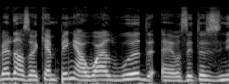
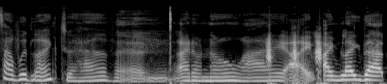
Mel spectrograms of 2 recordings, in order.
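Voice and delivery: low, hesitant English with a fading filler; lower English voice; 5 semitones lower, 3 dB quieter, slower than usual. Shown as a demonstration. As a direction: show how your voice drops in English. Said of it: "c'est ça".

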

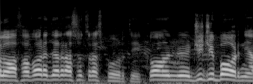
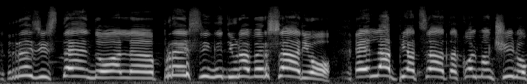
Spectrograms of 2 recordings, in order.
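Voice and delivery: breathless italian goal commentary; 7 semitones higher than usual. Real, not acted. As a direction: shout the goal from the top of your voice. Goal scored.

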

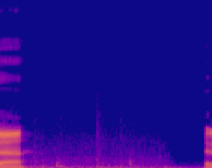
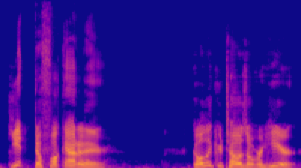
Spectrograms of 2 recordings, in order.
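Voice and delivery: loud, raised-pitch telling-off; exasperated scolding; 9 semitones higher, 9 dB louder than usual. Real, not acted. Shooing the cat away from the game, loud scolding. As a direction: holler at a misbehaving pet.

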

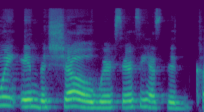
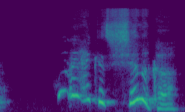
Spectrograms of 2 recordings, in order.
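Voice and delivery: higher, much softer puzzled wonder; puzzled aside; 11 semitones higher, 9 dB quieter than usual. Retold or imitated. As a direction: mutter it confused to yourself. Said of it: "And I was like".

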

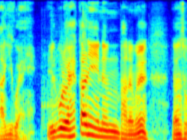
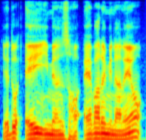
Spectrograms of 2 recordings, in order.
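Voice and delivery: ordinary talk

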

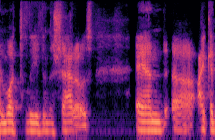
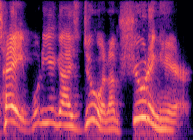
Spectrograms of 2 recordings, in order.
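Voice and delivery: mock yell; 7 semitones higher than usual. Photographer calling to two rangers in the dark, mock yell. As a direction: imitate a guy calling out indignantly. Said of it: "And our guy yells".

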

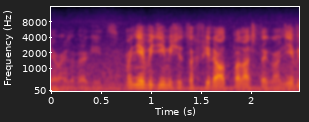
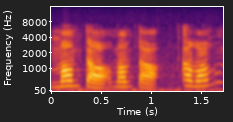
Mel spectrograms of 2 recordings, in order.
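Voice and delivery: loud; 9 semitones higher, 15 dB louder, slower than usual. Real, not acted. Shouting at game partner.

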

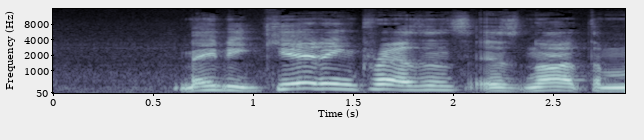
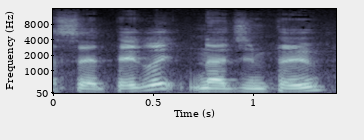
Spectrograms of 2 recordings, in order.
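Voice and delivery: ordinary delivery

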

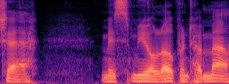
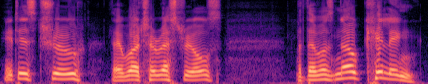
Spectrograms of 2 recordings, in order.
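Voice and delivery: high alien voice, mildly weak; 8 semitones higher, 7 dB louder than usual. A narrator's reading. Fifth confessing they were terrestrials, weakly. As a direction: admit it weakly, up high in pitch. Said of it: "Fifth said weakly".

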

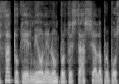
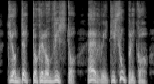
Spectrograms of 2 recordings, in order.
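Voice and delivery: desperate plea; 7 semitones higher than usual. A narrator's reading. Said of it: "esclamò disperata Hermione".

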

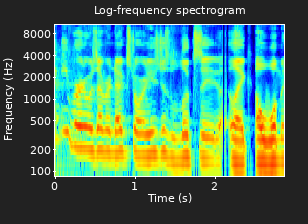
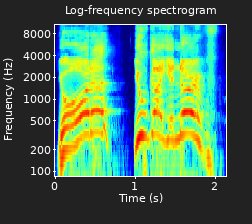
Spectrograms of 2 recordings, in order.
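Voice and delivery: much higher, louder indignant wife; May voice; 6 semitones higher, 4 dB louder than usual. Retold or imitated. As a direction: scold him in a high huffy wife voice. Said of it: "this is my voice for May".

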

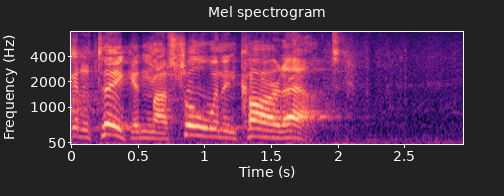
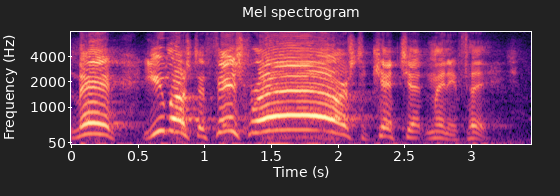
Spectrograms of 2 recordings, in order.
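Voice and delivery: high, loud, slow astonishment; amazed shout; 9 semitones higher, 8 dB louder than usual. Retold or imitated. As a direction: shout in wonder at the catch. Stranger amazed at catch.

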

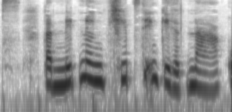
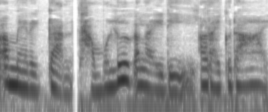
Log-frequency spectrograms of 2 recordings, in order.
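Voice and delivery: whispered aside; 3 dB quieter than usual. Acted. Teacher confiding to viewers in a whisper. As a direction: confide it in a hush. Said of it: "unvoiced whisper".

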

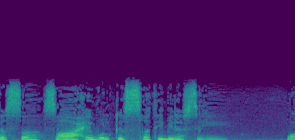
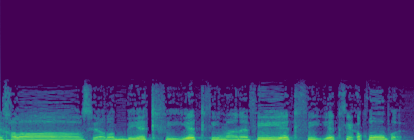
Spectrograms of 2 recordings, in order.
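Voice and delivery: desperate pleading; 6 semitones higher than usual. Acted. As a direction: beg for it to stop, each repeat more insistent. يناجي ربه مستغيثا من تتابع العقوبة. (توسل يائس متصاعد)

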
